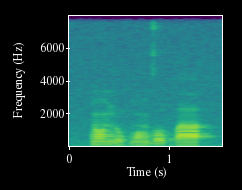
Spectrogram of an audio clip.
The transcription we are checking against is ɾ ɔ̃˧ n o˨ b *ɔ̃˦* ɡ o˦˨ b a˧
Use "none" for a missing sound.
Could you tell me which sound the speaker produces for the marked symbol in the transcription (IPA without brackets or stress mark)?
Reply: ɔ̃˨˦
